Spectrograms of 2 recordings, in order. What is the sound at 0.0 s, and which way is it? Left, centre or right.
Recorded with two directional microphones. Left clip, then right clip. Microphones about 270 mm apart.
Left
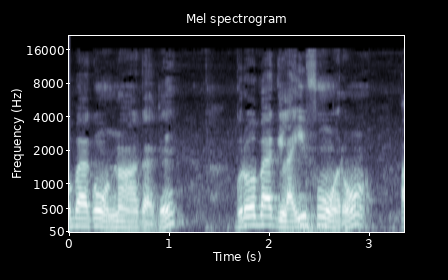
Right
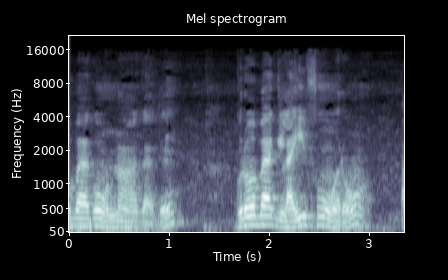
Speech, centre.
